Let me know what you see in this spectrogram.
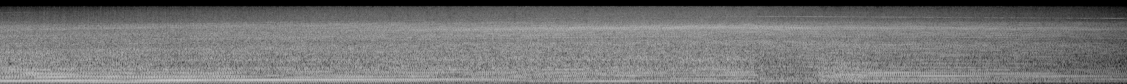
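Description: Tuned Mercedes-Benz C63 AMG engine running under load on a chassis dyno, its note climbing over the first few seconds, dropping back about five seconds in and holding steady, then fading out near the end.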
